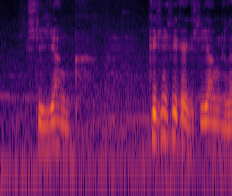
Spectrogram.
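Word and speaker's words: Xllang: Es X-L-L-A-N-G, Xiliang.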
